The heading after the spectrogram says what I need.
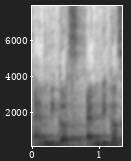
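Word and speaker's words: ambiguous: एम्बिगस बोलते हैं इसको, AMBGUOUS, इसकी स्पेलिंग ये वाली, एम्बिगस आर्टिकल।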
